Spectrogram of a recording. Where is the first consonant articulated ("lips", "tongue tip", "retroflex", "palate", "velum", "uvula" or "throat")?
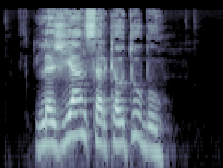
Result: tongue tip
